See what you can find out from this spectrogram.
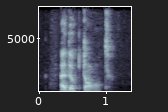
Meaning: feminine singular of adoptant
- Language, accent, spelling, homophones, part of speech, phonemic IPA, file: French, France, adoptante, adoptantes, adjective, /a.dɔp.tɑ̃t/, LL-Q150 (fra)-adoptante.wav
